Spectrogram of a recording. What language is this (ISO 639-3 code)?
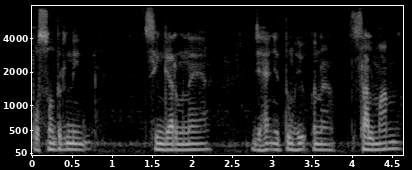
sat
